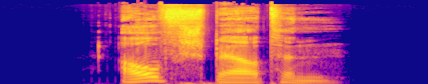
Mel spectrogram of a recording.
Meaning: inflection of aufsperren: 1. first/third-person plural dependent preterite 2. first/third-person plural dependent subjunctive II
- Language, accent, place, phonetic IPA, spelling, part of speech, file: German, Germany, Berlin, [ˈaʊ̯fˌʃpɛʁtn̩], aufsperrten, verb, De-aufsperrten.ogg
